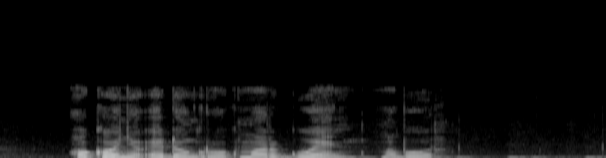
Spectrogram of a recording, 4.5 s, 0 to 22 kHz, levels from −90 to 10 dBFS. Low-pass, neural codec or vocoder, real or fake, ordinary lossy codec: 9.9 kHz; none; real; none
